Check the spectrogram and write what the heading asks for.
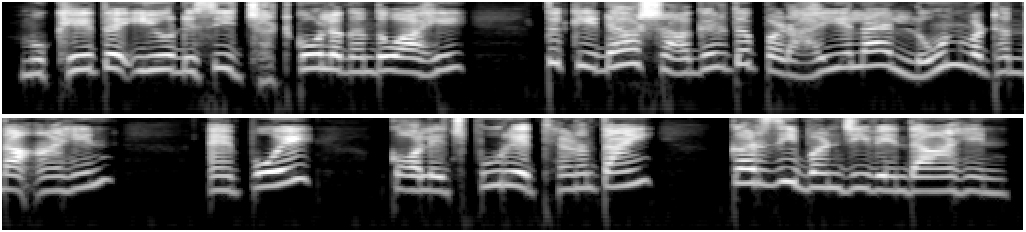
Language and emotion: Sindhi, surprised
